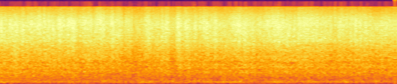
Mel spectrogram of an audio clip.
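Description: Heavy rain pours steadily during a storm with tornado risk in Indiana, a dense unbroken hiss that stays loud and close throughout, with no voices.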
